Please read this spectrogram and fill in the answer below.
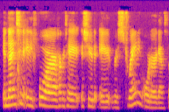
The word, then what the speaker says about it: Hargitay: Is that how you say it? – Hergate. Yeah. – Hegarty? – Hergate.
